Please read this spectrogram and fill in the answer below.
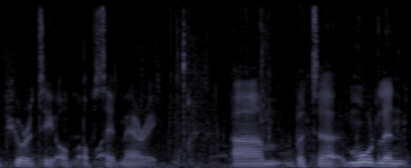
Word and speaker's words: Magdalen: Magdalene but in reference the colleges pronounce maudlin the thing is more de lijn ma UD li n also means exceeding sad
